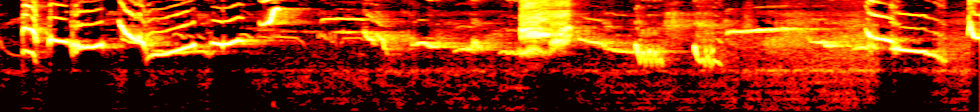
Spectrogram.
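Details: Oriental magpie-robin singing to provoke other magpie-robins: rapid slurred whistles and a harsh buzzy burst, followed by a long steady whistled note and falling whistles.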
